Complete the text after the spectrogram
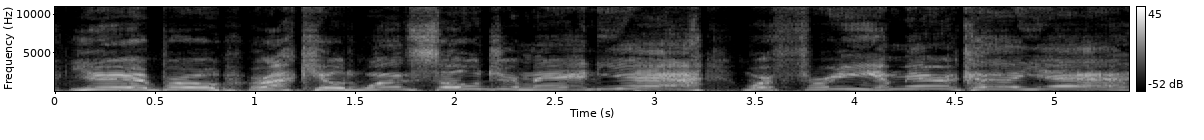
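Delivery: very high, loud, hammed-up celebrating; mock victory cheer. Soldier crowing over one small battle won, mock jubilant shouting. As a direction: whoop it up like a deluded winner.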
